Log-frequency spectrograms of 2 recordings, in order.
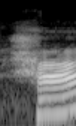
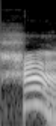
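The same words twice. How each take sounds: First: Open, unpressed "হা" on free breath; relaxed plain h. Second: "হা" pressed through a tightened mid-throat; squeezed throat h. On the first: Teacher repeats the contrast for students, "হা" relaxed. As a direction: let "হা" flow out with a loose throat. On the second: Teacher repeats the contrast for students, "হা" squeezed. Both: Shown as a demonstration. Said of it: "দুইটা উচ্চারণ কিন্তু আলাদা".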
